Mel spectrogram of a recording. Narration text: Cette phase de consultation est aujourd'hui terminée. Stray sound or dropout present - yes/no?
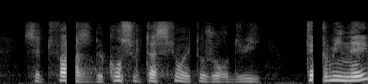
yes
